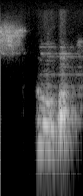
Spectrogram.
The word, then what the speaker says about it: scuba: demands underwater breeding apparatus we don't sit there and say it like that we don't call it scuda we call it scuba nato is another one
